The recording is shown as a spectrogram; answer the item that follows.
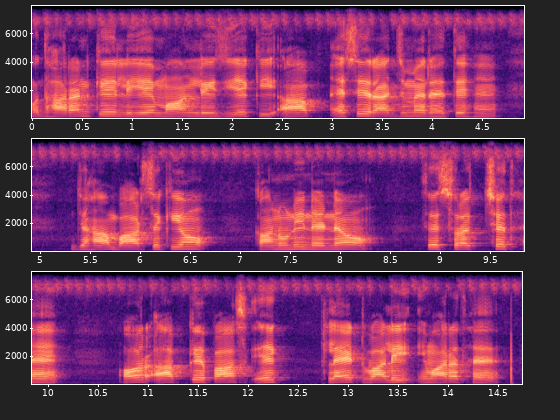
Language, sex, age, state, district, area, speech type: Hindi, male, 30-45, Rajasthan, Jodhpur, rural, read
